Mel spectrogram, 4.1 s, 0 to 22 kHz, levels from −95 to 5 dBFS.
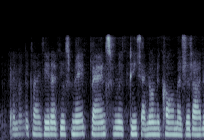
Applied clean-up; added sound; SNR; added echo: neural mask model DeepFilterNet 3.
